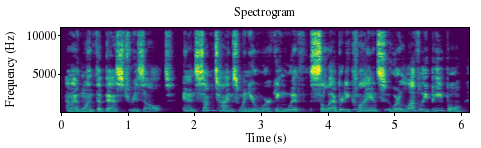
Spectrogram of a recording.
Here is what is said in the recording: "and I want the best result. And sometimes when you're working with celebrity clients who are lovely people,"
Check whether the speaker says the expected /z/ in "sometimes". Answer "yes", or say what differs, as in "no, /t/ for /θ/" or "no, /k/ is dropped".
yes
